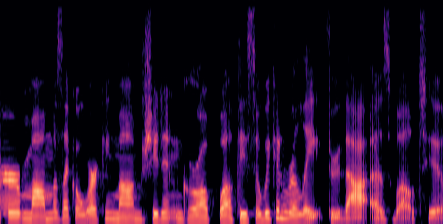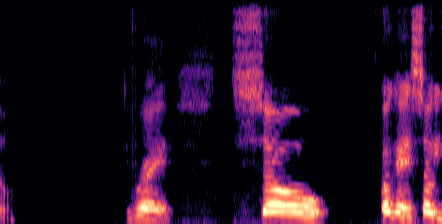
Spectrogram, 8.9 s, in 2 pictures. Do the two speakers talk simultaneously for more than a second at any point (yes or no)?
no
